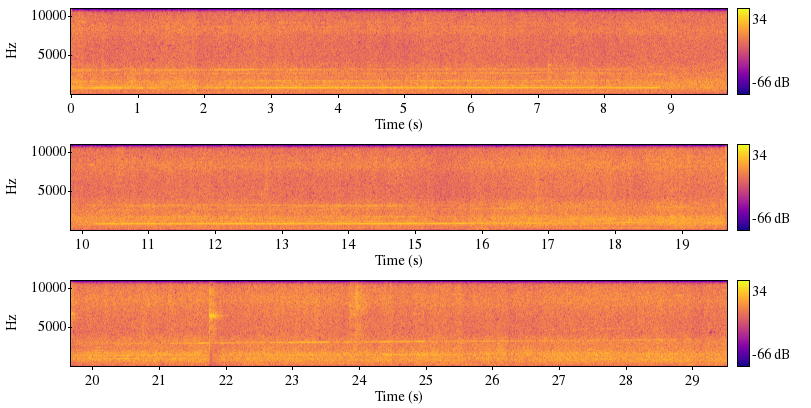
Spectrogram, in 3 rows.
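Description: Kanazawa Seaside Line 2000 series rubber-tyred automated guideway train running, heard from inside the car. The electric traction-motor whine holds steady, breaks off briefly about nine seconds in, then comes back and slowly rises in pitch, over a constant rumble of the rubber tyres on the guideway. There is one short knock a little past twenty seconds in.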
